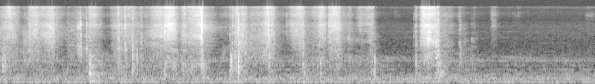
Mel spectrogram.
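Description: A stack of white paper cards being shuffled and handled, with a run of crisp rustles and flicks that pause briefly near three seconds in.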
